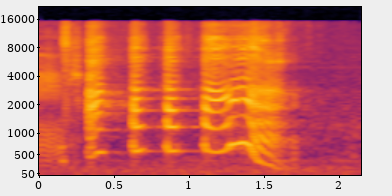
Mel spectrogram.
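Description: Parakeet calls: three short, bright chirps in quick succession, then a longer warbling squawk that slides downward, loud with no other sounds around them.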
